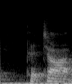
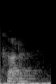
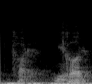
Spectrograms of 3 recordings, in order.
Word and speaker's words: Qatar: tour in in qatar we say qatar but it's actually pronounced cutter cutter oh i didn't know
